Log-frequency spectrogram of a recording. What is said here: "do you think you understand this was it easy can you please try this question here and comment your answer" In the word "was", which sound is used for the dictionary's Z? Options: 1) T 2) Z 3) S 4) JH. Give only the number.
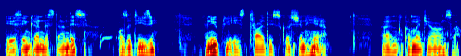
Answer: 2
